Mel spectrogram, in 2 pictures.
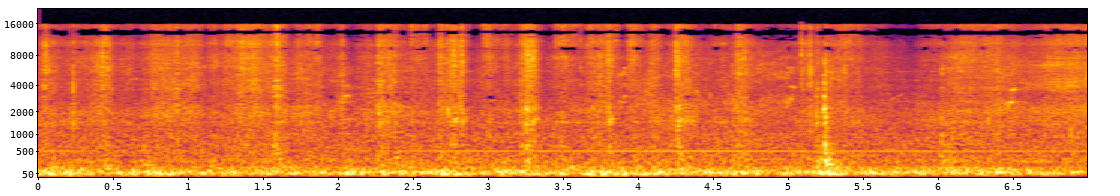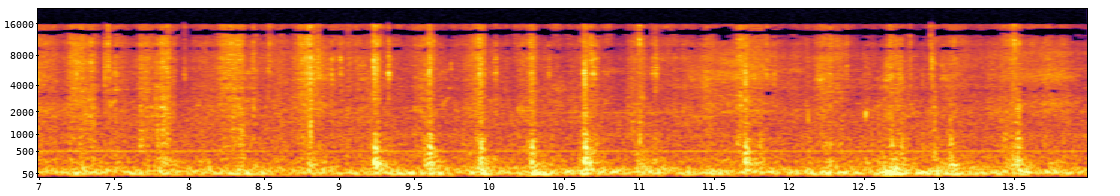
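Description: A cloth rubs and brushes against plastic and metal parts.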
